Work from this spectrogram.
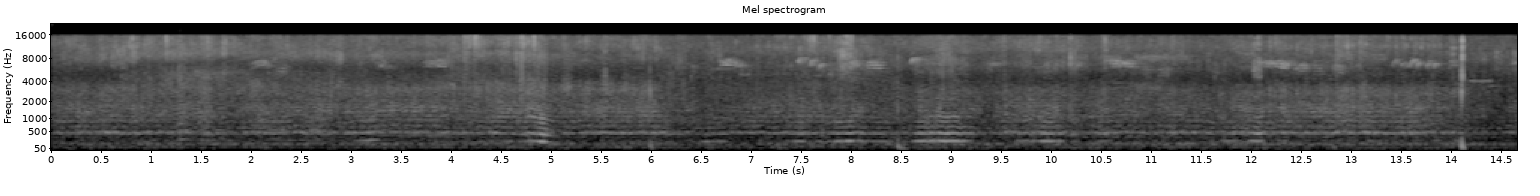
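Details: A beehive interior on day 30 gives a dense, steady buzzing drone. Soft, low pulsing notes rise and fall through the middle of the clip, and a sharp knock comes near the end.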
